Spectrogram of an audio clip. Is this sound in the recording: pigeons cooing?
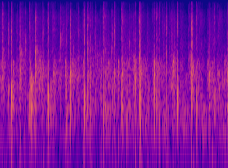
no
